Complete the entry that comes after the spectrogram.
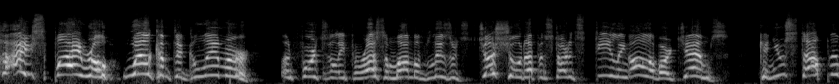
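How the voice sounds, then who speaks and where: Someone performs a put-on character voice with an extremely high pitch at a moderate pace. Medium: video game. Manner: friendly.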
